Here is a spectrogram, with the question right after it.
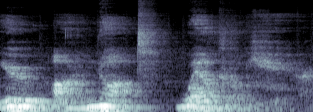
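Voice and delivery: deep, very loud booming rumble, "you" stretched out. Game master voicing a voice that fills the player's mind: loud rumbling voice. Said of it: "you hear a rumbling voice. Loud, filling your mind and composed of many different voices".

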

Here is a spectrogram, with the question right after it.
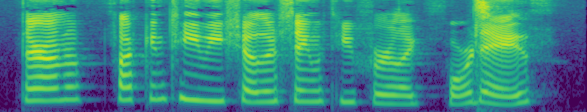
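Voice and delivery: high-pitched, fast, indignant retort. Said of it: "It's like".

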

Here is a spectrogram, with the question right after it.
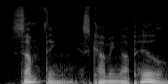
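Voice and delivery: ordinary delivery

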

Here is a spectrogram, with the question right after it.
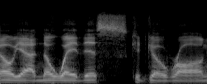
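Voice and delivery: mock-sarcastic, put-on sarcastic tone. Recapping a TV episode, quoting a character's reaction to Snuffles, mock-sarcastic. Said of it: "sarcastically looks at what's going on with Snuffles and is like".

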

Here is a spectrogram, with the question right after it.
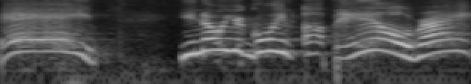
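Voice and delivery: high, yelled. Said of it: "they were, like, yelling".

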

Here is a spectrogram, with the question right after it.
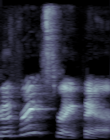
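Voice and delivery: excited, very high-pitched, pleased exclamation.

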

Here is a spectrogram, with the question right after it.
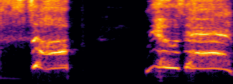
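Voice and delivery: mock, very high, really aggressive shout. Telling how they yell at the kitchen Google over loud music: mock-aggressive yelled command. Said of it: "Like just like really aggressively".

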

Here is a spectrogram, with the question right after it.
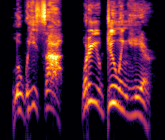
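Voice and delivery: shouted whisper, pitched high. Narrator voicing Simon, startled to find his little sister behind him: whisper-yell. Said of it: "Simon asked in a whisper yell".

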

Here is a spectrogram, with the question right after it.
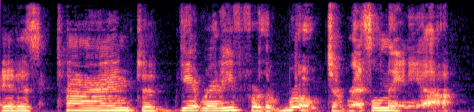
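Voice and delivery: slow movie-trailer announcer voice, words drawn out. Wrestling talk host kicks off the show's countdown in a movie voice. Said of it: "that was a good movie voice".

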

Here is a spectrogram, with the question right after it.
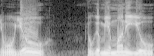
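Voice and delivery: put-on Italian godfather-style voice. Joking about De Niro playing Madoff, doing a De Niro Italian godfather impression. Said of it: "He's like an Italian godfather".

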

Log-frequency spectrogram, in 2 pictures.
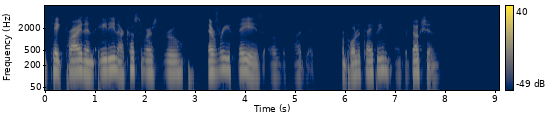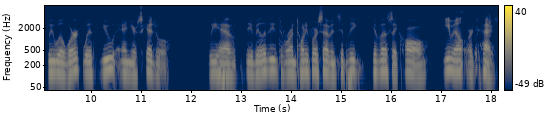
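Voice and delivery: flat, mechanical, robot-like monotone. Reading a company's advertising copy aloud while others listen: robotic monotone reading. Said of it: "That sounded like a robot".

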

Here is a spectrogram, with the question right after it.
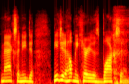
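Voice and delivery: usual speaking voice

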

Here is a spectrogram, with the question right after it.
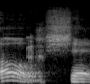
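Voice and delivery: normal talking voice

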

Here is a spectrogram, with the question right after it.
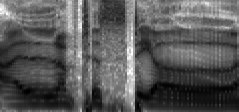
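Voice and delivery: high, very slow, little silly voice. Father retells his son refusing to give back stolen money: silly Billy voice. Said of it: "do it with a little silly Billy voice".

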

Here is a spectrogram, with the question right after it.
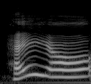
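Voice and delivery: smiling while talking. Inviting listeners to join an event, smiling while talking. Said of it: "you can hear the smile all in my voice".

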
